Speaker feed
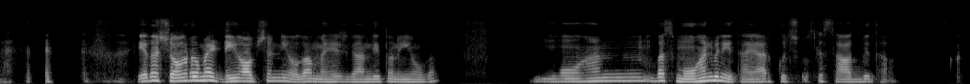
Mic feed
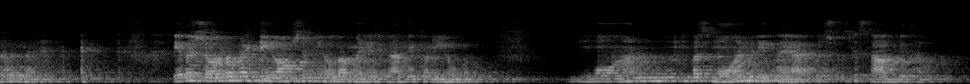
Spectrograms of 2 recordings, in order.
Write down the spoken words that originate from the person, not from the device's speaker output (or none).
none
